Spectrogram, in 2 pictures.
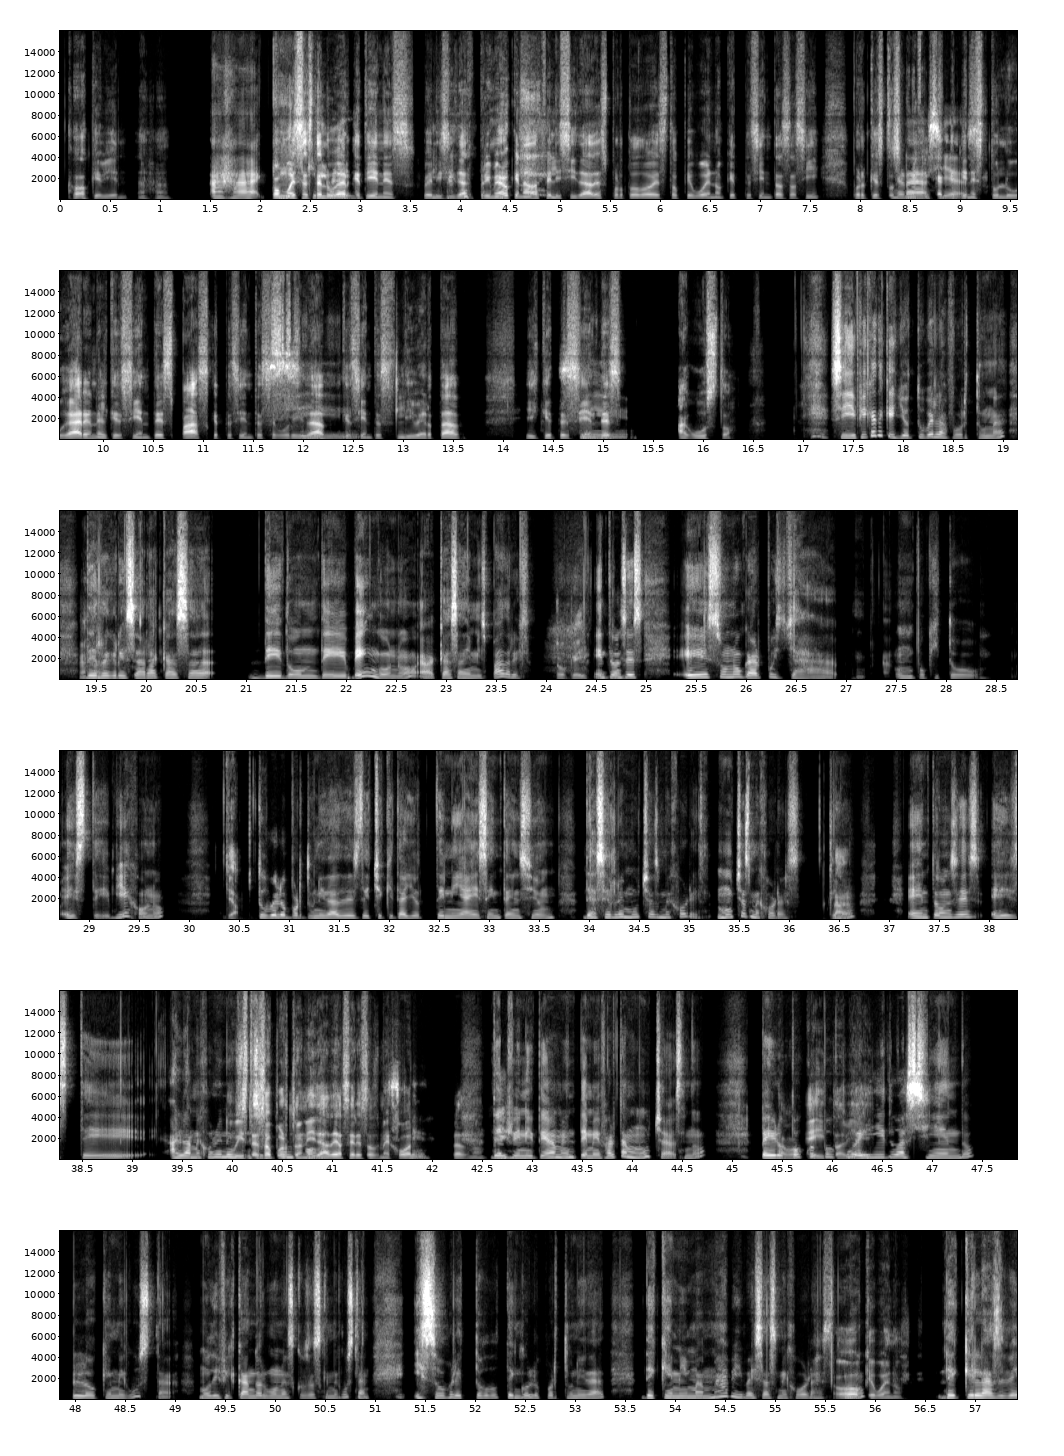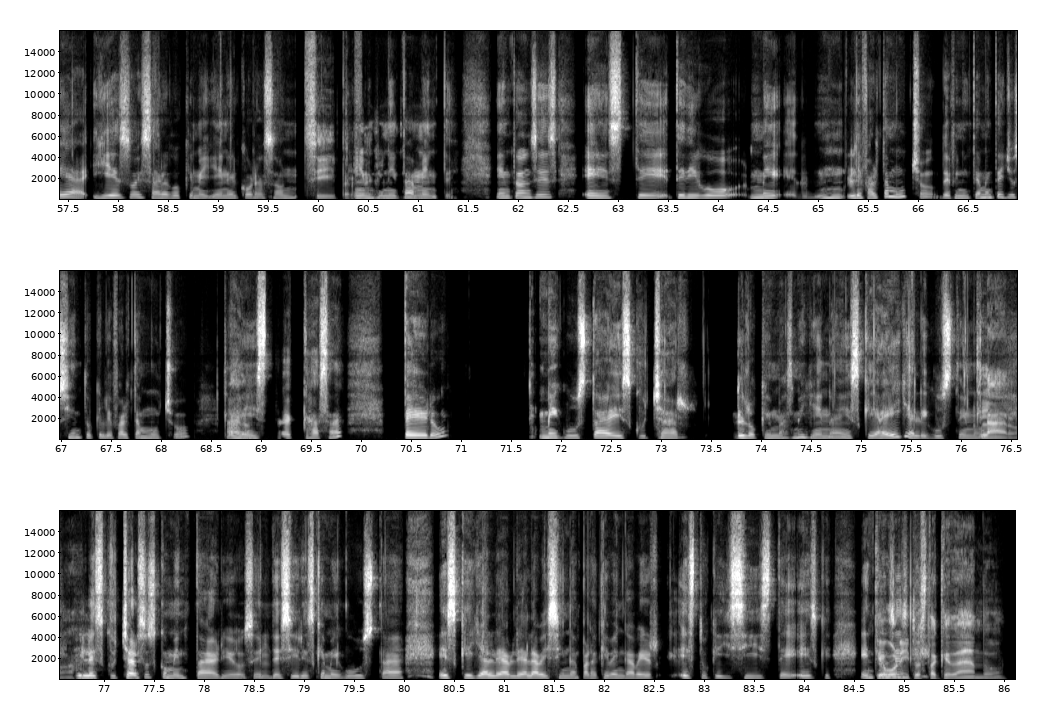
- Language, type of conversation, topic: Spanish, podcast, ¿Qué haces para que tu hogar se sienta acogedor?
- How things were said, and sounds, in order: laugh; other background noise; "definitivamente" said as "delfinitivamente"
